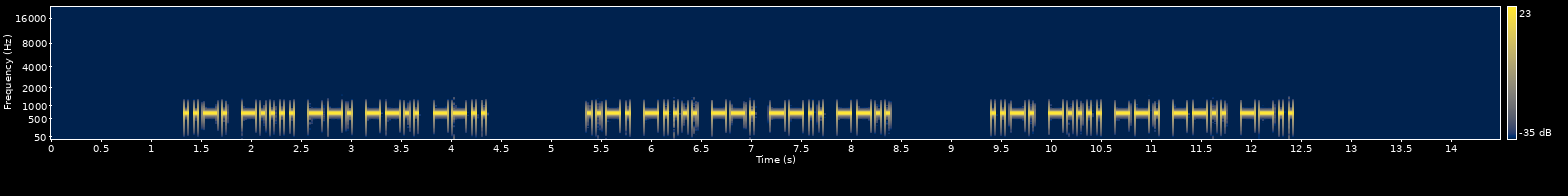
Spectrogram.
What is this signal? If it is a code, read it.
Morse code, heard as a keyed tone, about 25 wpm, 700 Hz. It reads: F6GZZ F6GZZ F6GZZ
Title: DXCC-100 Call Signs - 5 Characters - Repeated 3x - 25wpm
